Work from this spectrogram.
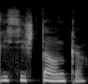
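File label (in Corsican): "stanca chsì stanca", Moita Verde (nord); puisque tu es fatiguée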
